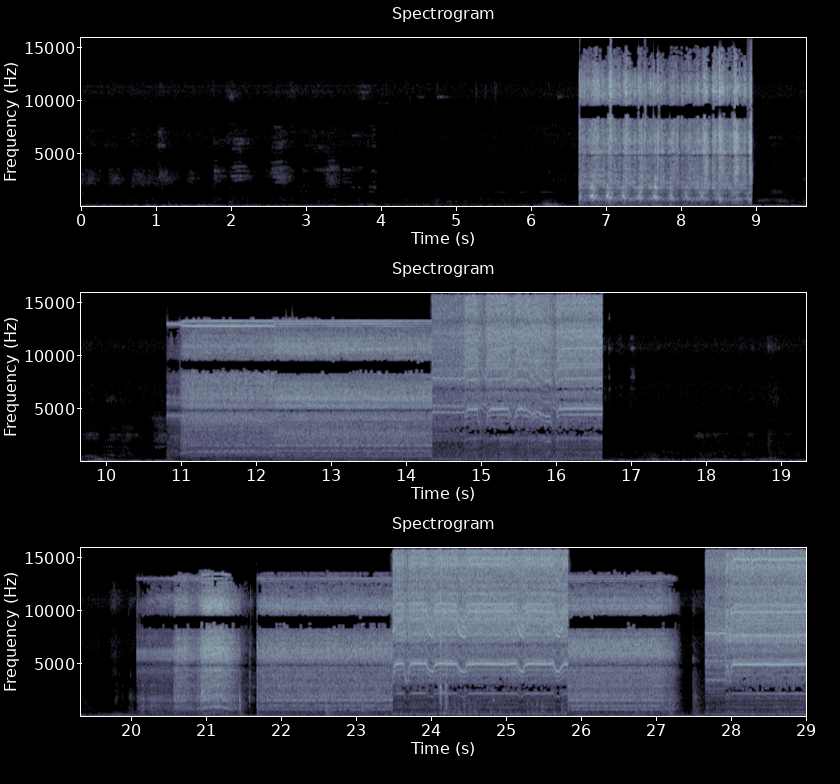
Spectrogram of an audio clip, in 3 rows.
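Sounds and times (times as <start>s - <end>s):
metal scrubbing on sandpaper: 6.6s - 9.0s
cordless drill running: 10.8s - 16.6s, 20.1s - 29.0s.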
